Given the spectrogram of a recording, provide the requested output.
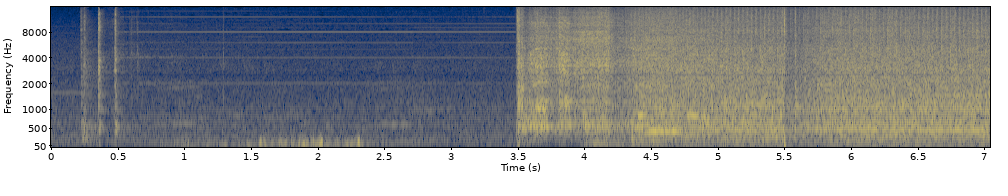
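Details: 2004 Opel Corsa C 1.2 Twinport Ecotec, first start after spark plug replacement; quiet clicks, then catches cleanly and settles into a steady, even idle with no misses.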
